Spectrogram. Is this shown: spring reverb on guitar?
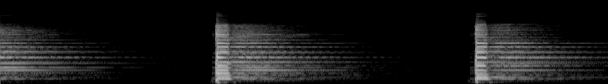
yes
